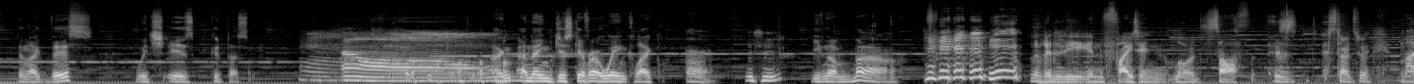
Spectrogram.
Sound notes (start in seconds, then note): 3.0 players cooing; 10.1 groans; 10.9 laughing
